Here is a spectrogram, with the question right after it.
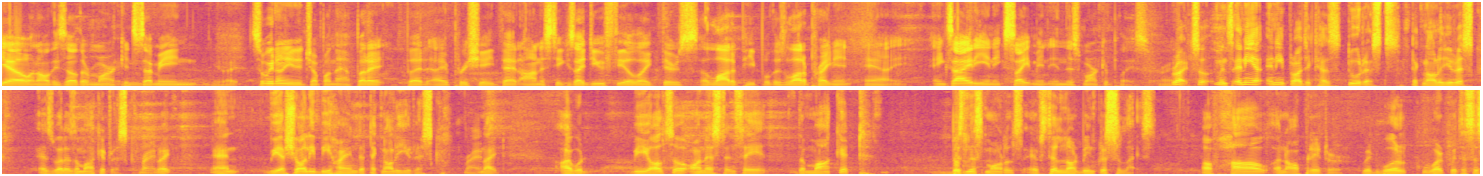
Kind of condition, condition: setting, busy venue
